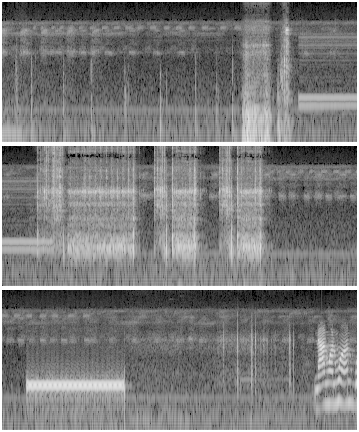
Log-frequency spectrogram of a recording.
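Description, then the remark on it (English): A telephone dial tone sounds, then a quick series of keypad tones as a number is dialed, followed by a steady ringing tone, all clear over a low background hum. The phone is in an office in a doctor's house. “Um, right, the, the phone in his office.”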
